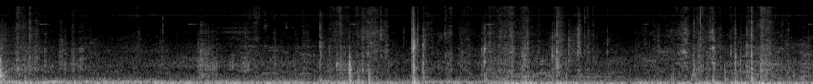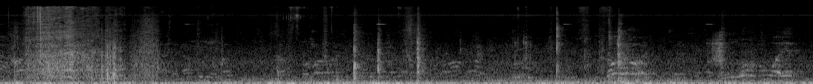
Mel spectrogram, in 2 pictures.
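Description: Ballfield ambience: distant voices over a steady low rumble, with a few sharp knocks and a brief burst of noise about halfway through.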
